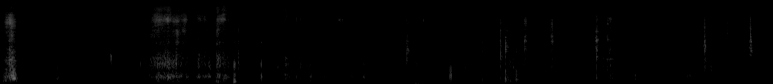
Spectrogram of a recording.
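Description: Faint close-up eating sounds: chewing with soft mouth smacks and clicks as noodles and a fried crisp are eaten, with a louder burst of noise about a second and a half in.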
